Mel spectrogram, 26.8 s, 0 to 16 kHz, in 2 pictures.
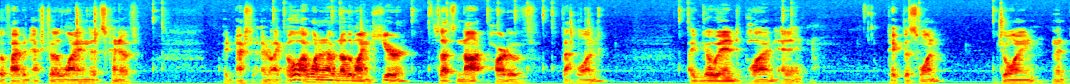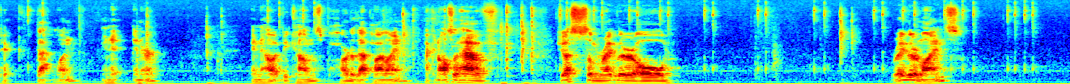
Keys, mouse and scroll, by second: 0.9 Escape, 1.9 click, 3.4 click, 4.5 Escape, 5.1 click, 5.5 click, 6.1 click, 6.4 click, 6.8 click, 7.1 Escape, 7.3 Escape, 8.5 click, 9.8 click, 11.4 click, 12.4 click, 13.7 click, 15.1 Return, 15.9 Return, 16.7 click, 17.2 click, 18.4 Escape, 19.9 Return, 20.4 click, 20.8 click, 21.2 click, 21.6 click, 22.2 click, 22.8 click, 23.5 click, 23.9 Escape, 24.3 click, 24.7 click, 25.2 click, 25.4 click, 26.0 click, 26.2 click.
